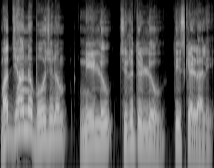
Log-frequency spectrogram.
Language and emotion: Telugu, neutral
